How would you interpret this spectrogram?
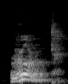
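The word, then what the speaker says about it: write: আর থাকে আর আর ডবর পর যদি আর থাকে তাহলে ডবটা কি থাকবে সাইলেন্ট থাকবে উচ্চারিত হবে না যেমন আমি লিখতে পারি রোট কি লিখছি রোট ডব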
